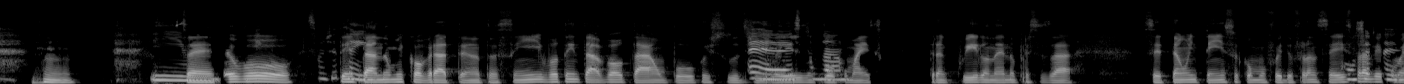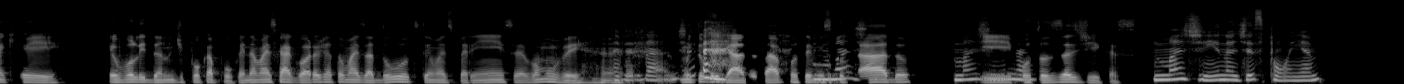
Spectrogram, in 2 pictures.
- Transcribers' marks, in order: chuckle; unintelligible speech; chuckle
- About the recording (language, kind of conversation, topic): Portuguese, advice, Como posso manter a confiança em mim mesmo apesar dos erros no trabalho ou na escola?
